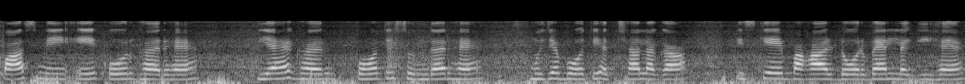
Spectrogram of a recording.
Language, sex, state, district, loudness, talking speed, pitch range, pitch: Hindi, female, Haryana, Jhajjar, -16 LUFS, 145 wpm, 235-255 Hz, 245 Hz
